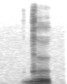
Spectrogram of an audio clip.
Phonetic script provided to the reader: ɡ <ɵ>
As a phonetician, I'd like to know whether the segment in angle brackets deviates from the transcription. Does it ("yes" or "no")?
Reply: no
